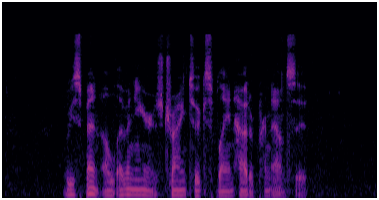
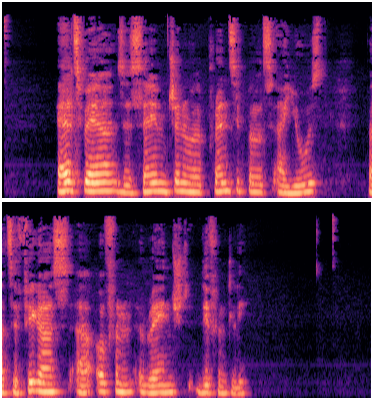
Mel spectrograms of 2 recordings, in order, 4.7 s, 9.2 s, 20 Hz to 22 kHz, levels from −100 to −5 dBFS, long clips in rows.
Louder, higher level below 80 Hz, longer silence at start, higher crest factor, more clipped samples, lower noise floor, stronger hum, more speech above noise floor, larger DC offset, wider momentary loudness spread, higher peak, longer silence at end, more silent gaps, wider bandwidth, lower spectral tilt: second, -58 LUFS vs -20 LUFS; second, -76 dBFS vs -56 dBFS; first, 0.75 s vs 0.05 s; about the same, 20 dB vs 18 dB; neither; first, -88 dBFS vs -75 dBFS; neither; second, 30 dB vs 55 dB; neither; second, 5 LU vs 11 LU; second, -40 dBFS vs -2 dBFS; second, 0.9 s vs 1.55 s; neither; second, 11.5 kHz vs 16.5 kHz; about the same, -4 dB/octave vs -5 dB/octave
